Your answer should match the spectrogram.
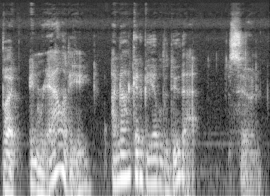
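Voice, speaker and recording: Very deep, creaky-voiced young man rambling casually. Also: lively intonation, normal speed, a little mellow, slight background noise. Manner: self-deprecating, profane. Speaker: ASMR video creator. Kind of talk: rambling casual ASMR talk.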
